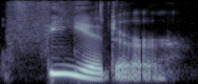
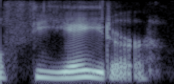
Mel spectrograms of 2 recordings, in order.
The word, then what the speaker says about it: theater: cops alluded this one most common is stress on the first syllable theater theater however you will hear people say with stress on the second syllable theater theater but theater i have theater tickets and these two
